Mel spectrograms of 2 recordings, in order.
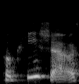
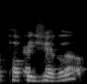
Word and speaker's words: Popisho: The right pronunciation of things, eh? Exactly. Well, I've been in my head, I've been saying Popisho. So now I have to yes, of course. No, Popisho.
